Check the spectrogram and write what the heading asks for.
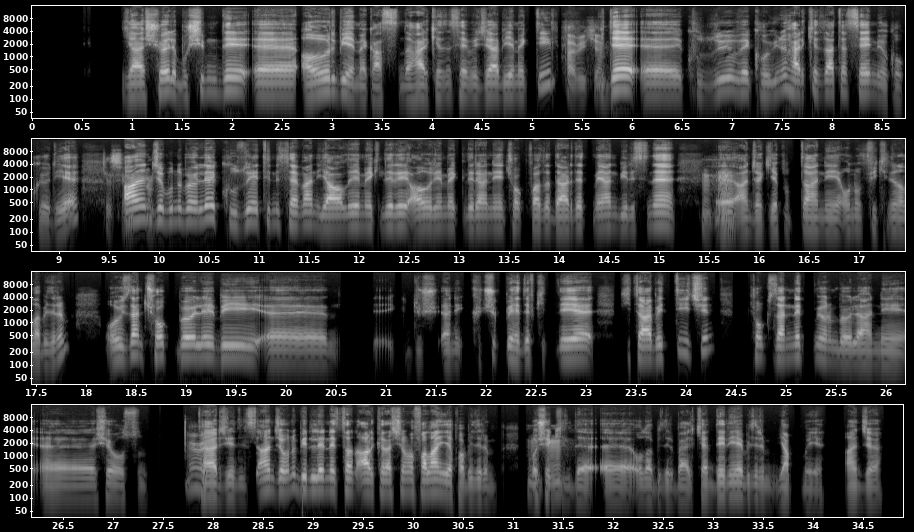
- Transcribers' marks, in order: tapping; other background noise
- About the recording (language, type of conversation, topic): Turkish, podcast, Ailenin aktardığı bir yemek tarifi var mı?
